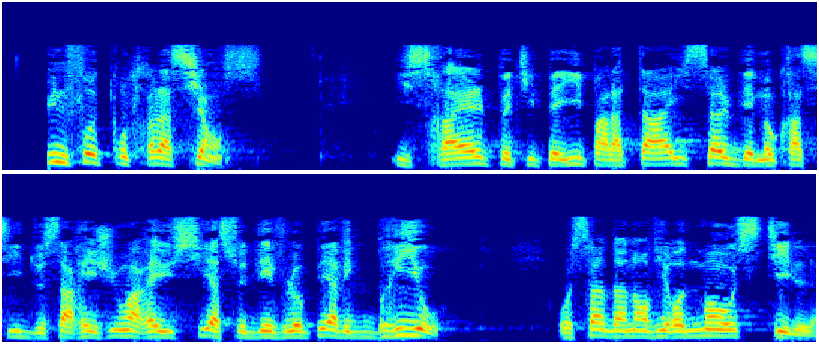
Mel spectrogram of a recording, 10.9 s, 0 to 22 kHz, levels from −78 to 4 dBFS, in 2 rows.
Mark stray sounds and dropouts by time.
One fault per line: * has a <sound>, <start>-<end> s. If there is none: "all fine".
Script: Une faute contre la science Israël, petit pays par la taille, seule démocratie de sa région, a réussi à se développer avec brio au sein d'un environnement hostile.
all fine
